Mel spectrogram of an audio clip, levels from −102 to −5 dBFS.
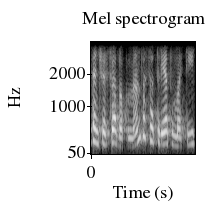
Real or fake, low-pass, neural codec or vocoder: fake; 3.6 kHz; codec, 24 kHz, 6 kbps, HILCodec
